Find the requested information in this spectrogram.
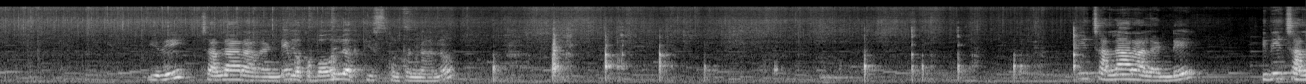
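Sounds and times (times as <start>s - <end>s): metal spoon scraping a pan: 2.9s - 11.0s.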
